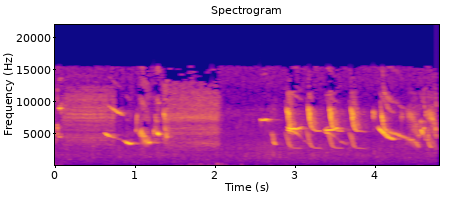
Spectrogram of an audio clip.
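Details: Chestnut-capped blackbirds in a 'baderna' chorus: high downslurred whistles and chirps overlap. A short lull comes before a fresh run of quick repeated notes from several birds.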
